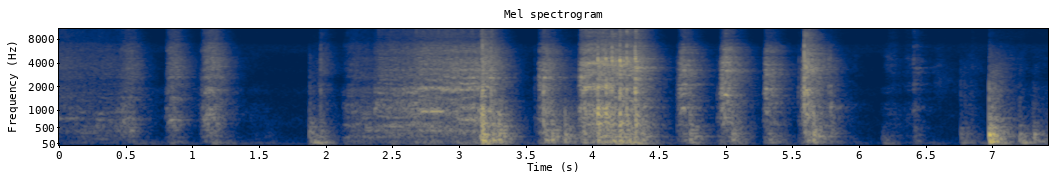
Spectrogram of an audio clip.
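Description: Screw being driven into the wooden frame of a canvas stretcher, a series of short ratcheting, grinding bursts with brief gaps between them, close and fairly loud, ending in a few sharper clicks.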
